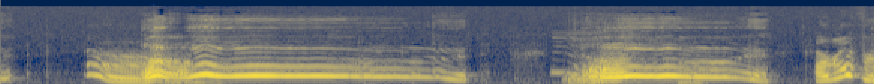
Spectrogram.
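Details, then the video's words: Penny the dog gives two long, steady lazy howls, each starting with a quick upward bend and holding a flat tone for over a second, followed by a brief third yodel-like rise. "Penny howls lazily and says I love you"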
